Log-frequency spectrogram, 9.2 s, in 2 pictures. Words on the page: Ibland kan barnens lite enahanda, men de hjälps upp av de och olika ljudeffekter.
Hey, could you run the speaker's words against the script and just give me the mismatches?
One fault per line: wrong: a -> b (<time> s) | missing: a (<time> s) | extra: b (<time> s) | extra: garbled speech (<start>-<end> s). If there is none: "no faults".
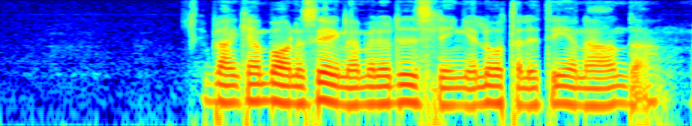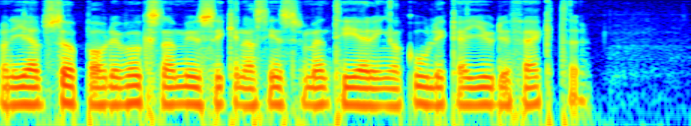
extra: egna melodislingor låta (2.1 s)
extra: vuxna musikernas instrumentering (5.4 s)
